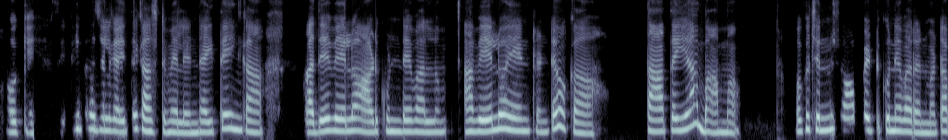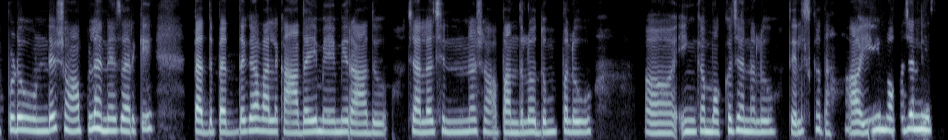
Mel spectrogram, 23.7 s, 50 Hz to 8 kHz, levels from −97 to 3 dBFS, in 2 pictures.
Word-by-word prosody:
Okay. 220 -1 -5 0.4
City 365 -10 -9
ప్రజలకి 260 -3 0
అయితే 230 +5 -2
కష్టమే 230 -2 0
లెండి. 210 +1 -1
అయితే 225 +7 -3
ఇంకా 270 -3 -1 0.8
అదే 235 +3 +3
వేలో 250 +1 +3
ఆడుకుండే 235 +1 0
వాళ్లం. 225 0 -2 0.3
ఆ - - +2
వేలో 255 +5 +5 0.2
ఏంటంటే, 250 +1 -3
ఒక 290 - -15 1.0
తాతయ్య, 255 +3 +1 0.2
బామ్మ 220 -1 -2 0.9
ఒక 240 - -3
చిన్న 265 -1 +3
షాప్ 260 0 -3
పెట్టుకునేవారన్నమాట. 240 -5 0
అప్పుడు 270 +3 +3 0.2
ఉండే 245 +2 +3
షాపులనేసరికి 255 0 +2 0.6
పెద్ద 225 -2 +4
పెద్దగా 235 +3 +1
వాళ్లకి 235 -1 0
ఆదాయం 230 +2 +2
ఏమీ 230 +1 0
రాదు. 210 0 -2 0.4
చాలా 225 -1 +1
చిన్న 225 -1 -2 0.2
షాప్. 225 -1 -7
అందులో 220 +2 0
దుంపలు, 230 0 0 0.9
ఆహ్, 205 0 -1 0.2
ఇంకా 235 +1 +1
మొక్కజొన్నలు. 235 0 +1 0.3
తెలుసు 220 +4 -3
కదా! 230 -6 -5 0.3
ఆహ్, 220 -1 +2
ఈ - - 0 0.2
మొక్కజొన్న, 275 +3 +4
ఎస్ 260 - -15
235 Hz, 115 wpm, -23 LUFS, 225-255 Hz, 1.0 s, వేలో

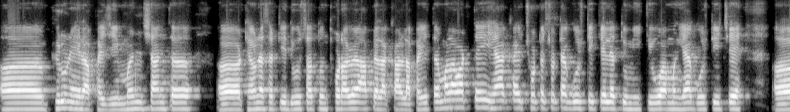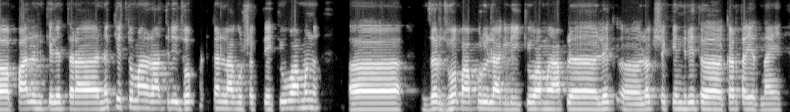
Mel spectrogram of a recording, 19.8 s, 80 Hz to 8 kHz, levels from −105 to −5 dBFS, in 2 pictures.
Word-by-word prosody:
अ, 160 - +2 0.6
फिरून 180 0 -1
यायला 165 -2 +2
पाहिजे. 150 0 -4
मन 170 +1 -2
शांत 170 0 -1 0.6
अ, 155 +1 +5
ठेवण्यासाठी 165 +1 -1
दिवसातून 165 0 -4
थोडा 165 0 +3
वेळ 175 +1 +3
आपल्याला 165 -2 +1
काढला 150 -2 +1
पाहिजे. 160 +1 -3
तर 180 - +1
मला 200 +1 +3
वाटतं, 205 0 0
ह्या 190 0 +1
काही 195 0 -1
छोट्या-छोट्या 185 0 -3
गोष्टी 180 0 -5
केल्या 180 -1 0
तुम्ही, 160 -1 -6
किंवा 165 0 +1
मग 165 0 -3
ह्या 165 +1 +2
गोष्टीचे 165 +1 -2
अ, 165 -3 -5 0.3
पालन 175 0 +1
केले, 170 0 0
तर 170 0 +3 0.4
नक्कीच 215 +2 -5
तुम्हाला 195 -2 +2
रात्री 180 0 -1
झोप 175 0 -2
पटकन 180 -1 -5
लागू 170 -1 +1
शकते. 165 0 -5
किंवा 190 +1 +3
मग 200 - -3 0.5
अ, 160 0 +6 0.4
जर 175 +1 +1
झोप 175 +3 -2
अपुरी 170 0 0
लागली 165 -1 0
किंवा 170 -1 +3
मग 165 0 0
आपलं 160 -1 +2
लेक 170 +1 -1 0.4
लक्ष 170 0 -5
केंद्रित 170 0 -3 0.3
करता 165 0 0
येत 160 -1 -2
नाही, 150 0 -4
170 Hz, 165 wpm, -13 LUFS, 165-180 Hz, 0.6 s, अ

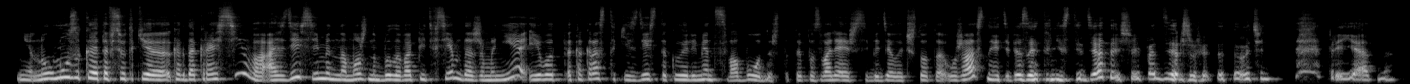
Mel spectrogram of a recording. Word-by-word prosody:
Не, 220 -4 -3
ну, 245 +7 +3
музыка- 310 -1 +4
это 265 0 +6
всё-таки 245 -4 +3
когда 230 -1 0
красиво, 250 - -1
а 200 +1 +2
здесь 320 +10 0
именно 255 -5 +4
можно 230 +1 +1
было 210 0 +3
вопить 210 +2 -2
всем, 265 +3 -2
даже 205 -2 -1
мне. 210 - 0
И 215 +2 +1
вот 225 0 -1
как 220 +3 -6
раз-таки 240 -5 -4
здесь 225 +4 -3
такой 215 -1 -1
элемент 210 +1 0
свободы, 190 -1 -3
что - - -21
ты 195 - -7
позволяешь 195 0 -3
себе 185 -1 -8
делать 180 -1 -4
что-то 195 -2 -6
ужасное 210 +3 0
и 205 - -1
тебя 220 +3 +1
за 215 - +6
это 225 0 0
не 220 -1 +4
стыдят, 240 - +1
а 310 - 0
ещё 280 - -5
и - - -3
поддерживают. 235 -6 0
Это 235 +3 -4
очень 250 0 -3 0.5
приятно. 240 -2 -4
225 Hz, 185 wpm, -22 LUFS, 205-250 Hz, 0.5 s, это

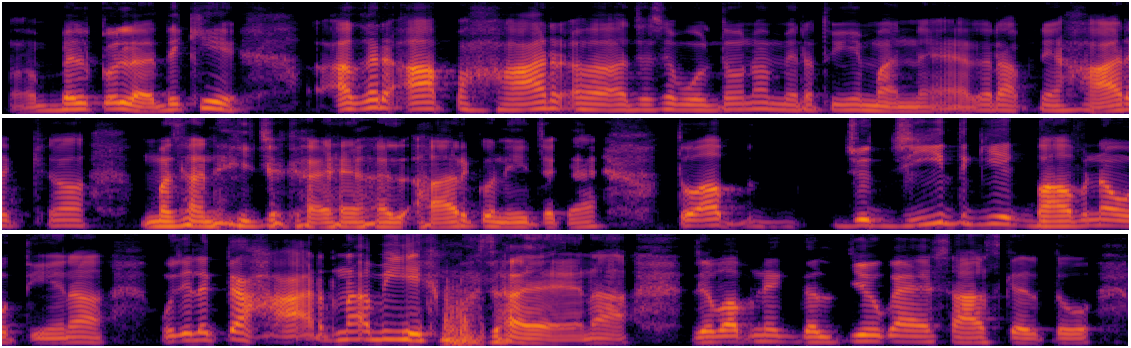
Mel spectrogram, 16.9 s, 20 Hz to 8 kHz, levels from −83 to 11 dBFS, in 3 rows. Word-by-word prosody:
अ, - - -12
बिल्कुल, 155 +3 +3
देखिए 150 +3 0 0.5
अगर 195 +5 +4 0.2
आप 170 0 +2 0.2
हार 145 +5 +4
अ, 145 -3 0
जैसे 140 +3 -6
बोलते 140 0 -5
हो 155 - -4
ना, 165 +2 -6
मेरा 140 -3 -6
तो 145 - -12
ये 140 0 -5
मानना 110 -1 -4
है, - - -8
अगर 140 0 -5
आपने 135 +1 -6
हार 140 - +3 0.2
का 150 -1 -3 0.4
मजा 130 0 +5
नहीं 155 -2 0
चखा 140 -3 -1
है, 115 +1 +1
हल 115 0 0
हार 115 +2 +2
को 135 - +2
नहीं 120 0 -2
चखा 115 -1 -5
है, 125 - -6 0.4
तो - - +3
आप 160 - -4 0.6
जो 155 - +6 0.2
जीत 195 +8 -2
की 195 0 -1
एक 170 -7 -3
भावना 135 +3 +5
होती 140 -5 -2
है 120 - -3
ना, 135 +1 +1 0.4
मुझे 165 +5 -1
लगता 195 +1 +3
है, - - +3
हारना 205 +2 +2
भी 210 - +2
एक 175 - -1
मज़ा - - +3
है। 115 - +5
है 100 - -5
ना? 115 -2 -2 0.4
जब 140 +1 +2
आप 150 0 +5
अपने 155 +1 -4
गलतियों 145 +3 0
का 155 0 +1
एहसास 130 -3 0
करते 120 0 -2
हो 120 0 -4
145 Hz, 205 wpm, -22 LUFS, 130-160 Hz, 0.6 s, जो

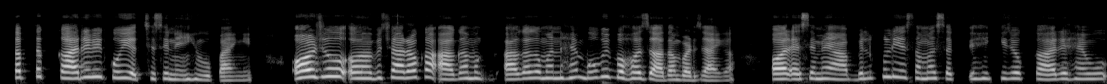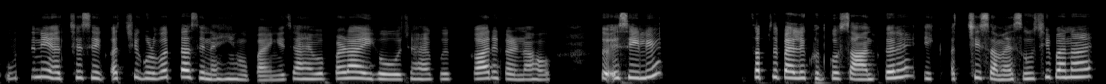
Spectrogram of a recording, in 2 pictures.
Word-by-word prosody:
तब 315 0 +3
तक 365 - -1
कार्य 285 +3 +6
भी 355 0 +3
कोई 305 -2 -1
अच्छे 255 +2 -1
से 260 +1 -4
नहीं 235 0 -4
हो 205 -3 -5
पाएँगे। 190 +2 -4 0.5
और 340 +2 +10
जो 370 +2 +3
अ, 280 0 +3
विचारों 300 +2 +3
का 335 +1 0
आगामग 265 -1 +1
आवागमन 285 +4 +1
है 320 - -1
वो 300 0 -4
भी 360 +1 -1
बहुत 280 0 +1
ज़्यादा 215 -4 +2
बढ़ 200 -3 -1
जाएगा। 185 -1 -4 0.4
और 250 0 +8
ऐसे 245 +3 -1
में 260 0 -1
आप 230 -2 0
बिल्कुल 285 +8 -4
ये 335 -2 -1
समझ 280 -1 -3
सकते 260 -2 -8
हैं 270 +1 -4
कि 275 - -6
जो 275 0 -1
कार्य 235 +1 +1
है 250 -1 -4
वो 255 0 -4
उतने 330 +4 -4
अच्छे 275 +3 -4
से 290 -2 -3
अच्छी 275 +4 -5
गुणवत्ता 320 +5 +1
से 305 -3 -4
नहीं 245 +1 -3
हो 220 -2 -8
पाएँगे 205 +2 -6
चाहे 250 +1 -3
वो 250 0 -2
पढ़ाई 280 -1 +2
हो, 235 -1 +2
चाहे 240 +1 -6
कोई 250 0 -8 0.2
कार्य 275 +3 +2
करना 225 -2 -4
हो 225 -1 -7 0.5
तो - - +2
इसीलिए 310 - +2 1.0
सबसे 330 +1 +1
पहले 295 -1 +4
खुद 270 -4 -7
को 275 -1 -2
शांत 240 -2 +1
करें 325 +6 +3
एक 260 -1 -9
अच्छी 255 +5 -4
समय 230 -6 -1
सूची 265 +6 -4
बनाएँ 335 +2 +2
270 Hz, 185 wpm, -21 LUFS, 240-300 Hz, 1.0 s, और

